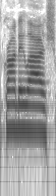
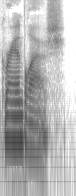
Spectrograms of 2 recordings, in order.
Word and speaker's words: Grande Lash: You said that right. – I used to have, yeah. – Yeah, because some people think it's Grand Lash.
